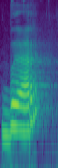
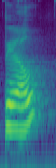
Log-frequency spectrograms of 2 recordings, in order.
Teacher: В конце дифтонга слышится очень короткий элемент «а» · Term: Дифтонг «ы»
